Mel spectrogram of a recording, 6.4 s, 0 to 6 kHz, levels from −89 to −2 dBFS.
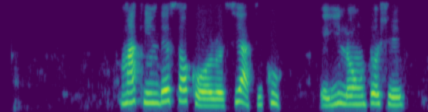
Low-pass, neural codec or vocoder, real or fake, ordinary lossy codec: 5.4 kHz; vocoder, 24 kHz, 100 mel bands, Vocos; fake; none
